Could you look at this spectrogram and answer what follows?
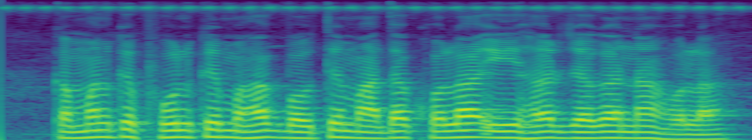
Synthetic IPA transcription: kəməlkepʰuːlkeməɦək̚bəʊt̪emaːd̪akʰoːlaiɦəɾd͡ʒəɡənaɦoːlaː

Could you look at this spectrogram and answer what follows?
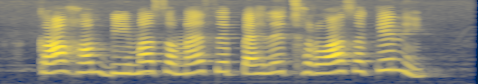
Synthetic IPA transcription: kaːɦɐmbiːmasɐməjsepɛɦlet͡ʃʰʊɾʋasɐkenĩː

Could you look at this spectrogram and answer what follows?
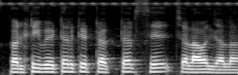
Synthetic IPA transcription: kəlʈiʋeːʈəɾkeʈɾɛːk̚ʈəɾset͡ʃɐlaːʋəld͡ʒaːlaː

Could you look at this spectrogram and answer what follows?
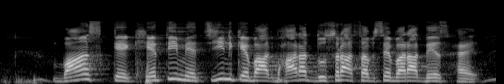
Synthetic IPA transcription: bãːsekʰeːt̪imẽt͡ʃiːnkebaːd̪bʱaːɾət̪̚d̪uːsɾasəbsebəɾad̪eːsɦɛː

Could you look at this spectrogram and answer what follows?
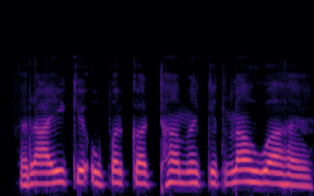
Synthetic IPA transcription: ɾaːikeʔuːpəɾkəʈʰːamẽkɪt̪naɦuaɦɛː

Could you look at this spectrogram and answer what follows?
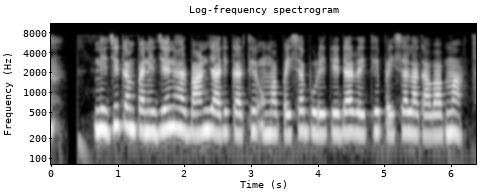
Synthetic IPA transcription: nid͡ʒikəmpənid͡ʒeːnɦɐɾbaːnd͡ʒaːɾikəɾt̪ʰeʔʊ̃mãpəɪsabʊɽekeɖəɾːəɦit̪ʰepəɪsaləɡaːʋaːbmã

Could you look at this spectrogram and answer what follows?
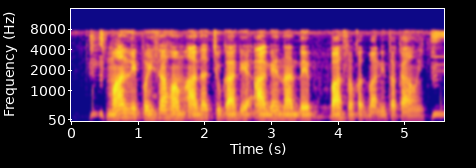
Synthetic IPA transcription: maːnlipəɪsaɦəmʔa̰ːd̪ʱat͡ʃukakeʔaːɡenad̪ebaːsʋəkʰət̪̚baːnit̪əkaɦũĩ

